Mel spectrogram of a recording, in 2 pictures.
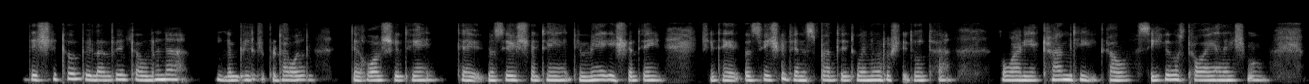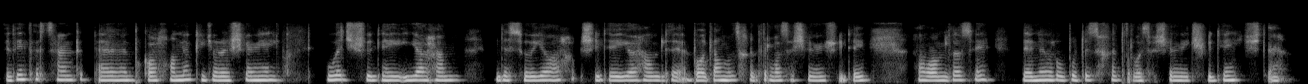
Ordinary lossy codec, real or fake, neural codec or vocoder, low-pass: Opus, 16 kbps; fake; codec, 16 kHz, 1 kbps, FreqCodec, larger model; 7.2 kHz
